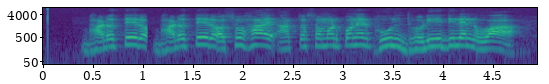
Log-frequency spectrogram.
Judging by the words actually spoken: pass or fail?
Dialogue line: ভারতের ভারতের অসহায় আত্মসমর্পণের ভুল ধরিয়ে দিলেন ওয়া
pass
